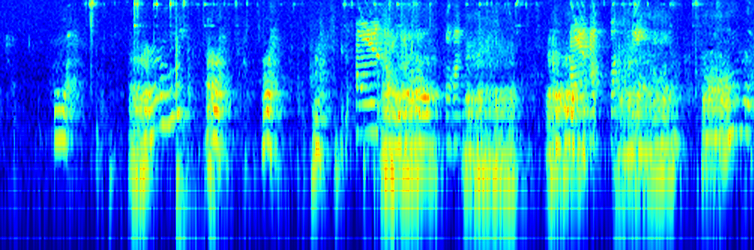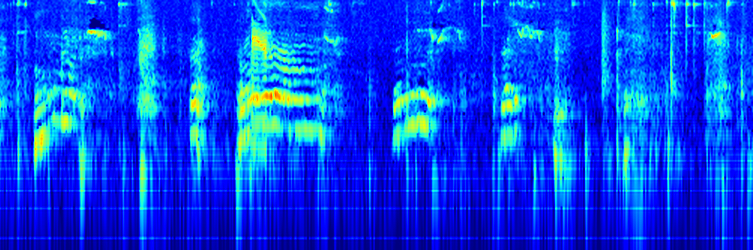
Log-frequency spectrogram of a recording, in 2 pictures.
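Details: A basenji mix dog playing with a wobbling giggle ball gives rough growls and warbling, yodel-like cries in quick bursts.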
